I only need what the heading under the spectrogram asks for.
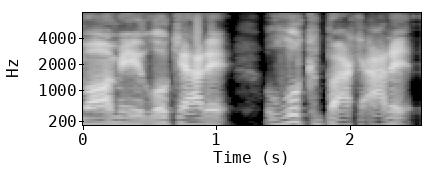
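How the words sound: It is said in a put-on Scottish accent.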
